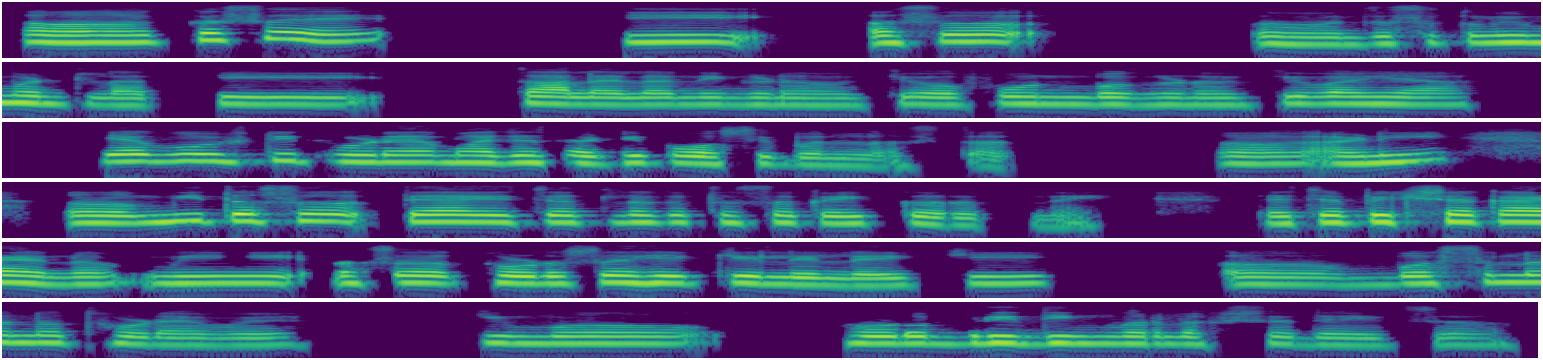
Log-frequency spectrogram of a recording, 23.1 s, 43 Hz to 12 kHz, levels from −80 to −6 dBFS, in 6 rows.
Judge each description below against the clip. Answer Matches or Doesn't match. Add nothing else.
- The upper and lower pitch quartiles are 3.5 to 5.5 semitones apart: Doesn't match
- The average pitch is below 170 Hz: Doesn't match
